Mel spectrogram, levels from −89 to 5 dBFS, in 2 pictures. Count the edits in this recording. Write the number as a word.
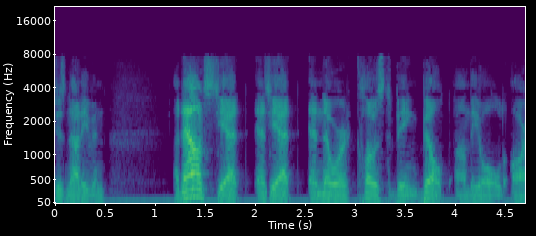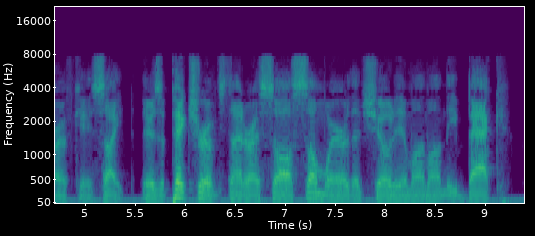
four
